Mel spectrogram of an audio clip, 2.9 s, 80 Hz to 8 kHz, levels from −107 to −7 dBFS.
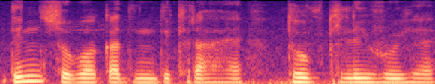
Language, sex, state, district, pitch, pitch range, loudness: Hindi, male, Karnataka, Bangalore, 145 Hz, 140-150 Hz, -16 LUFS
